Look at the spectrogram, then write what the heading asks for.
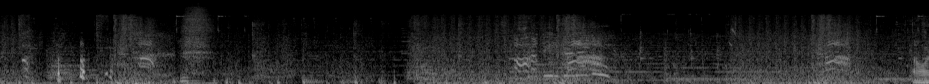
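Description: Sniper rifle shots and surrounding battle noise in the shooter game Shadow Ops: Red Mercury, sharp cracks scattered among crashes and in-game voices over a busy, loud soundscape.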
